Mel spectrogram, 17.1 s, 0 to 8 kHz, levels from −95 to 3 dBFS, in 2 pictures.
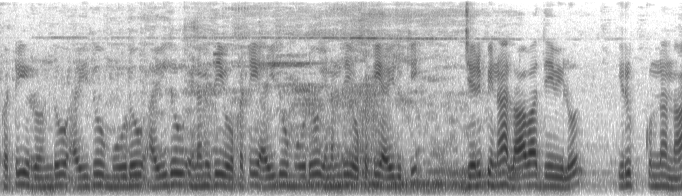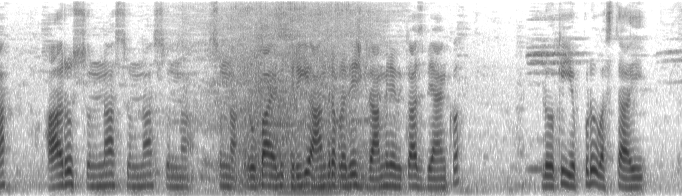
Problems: background sounds at intervals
